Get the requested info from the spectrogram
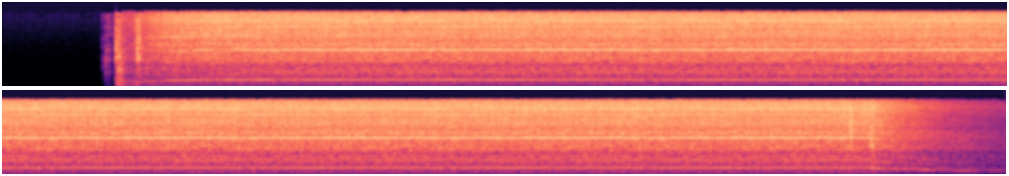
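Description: Vacuum cleaner switched on about a second in, its motor quickly spinning up to a steady high whine over a hiss of rushing air. It runs evenly, then is switched off near the end, the pitch falling away as the motor winds down.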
